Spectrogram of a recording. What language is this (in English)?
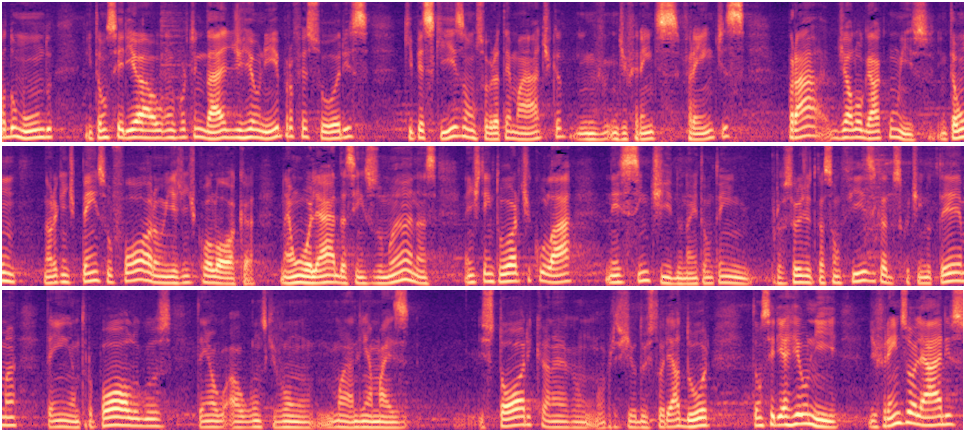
Portuguese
